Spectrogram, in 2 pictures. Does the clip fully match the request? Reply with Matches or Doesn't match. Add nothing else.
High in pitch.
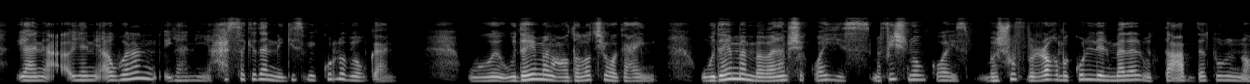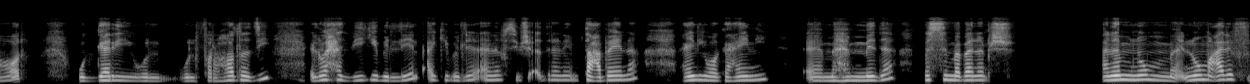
Matches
